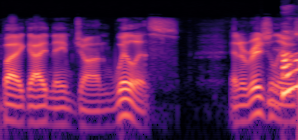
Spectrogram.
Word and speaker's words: Willis: But I'm just saying it's technically pronounced Willis. The man who made it, his name is John Willis. It's just spelt with a Y at the end instead of an IS, YS instead of IS.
